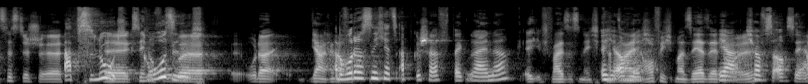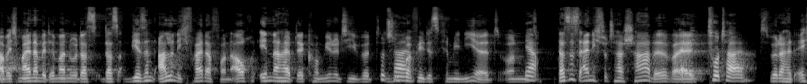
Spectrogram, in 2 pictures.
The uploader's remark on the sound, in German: Der Ton in dieser Folge klingt anders.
